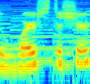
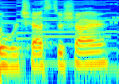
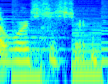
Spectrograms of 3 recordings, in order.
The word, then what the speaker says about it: Worcester: say like the sauce it's supposed to be Worster sauce but people say we're Chester Shire yeah Worster Worster sauce that's stuff is spicy yeah like how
